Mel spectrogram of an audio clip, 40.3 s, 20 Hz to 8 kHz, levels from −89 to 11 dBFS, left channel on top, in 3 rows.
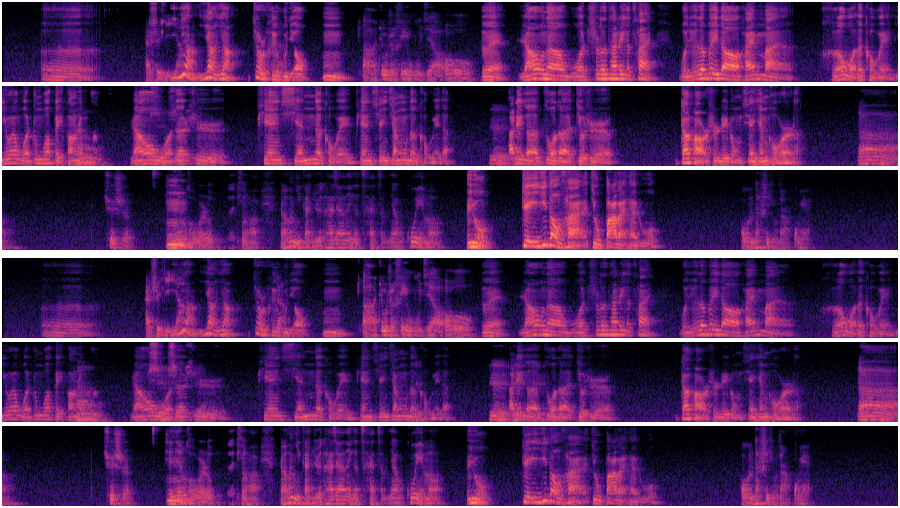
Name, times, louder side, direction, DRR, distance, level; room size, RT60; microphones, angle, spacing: voice 1, 0.6-1.4 2.2-5.2 7.2-9.8 10.2-11.9 12.3-14.9 15.4-16.8 17.3-20.2 21.0-22.6 23.6-25.5 29.3-29.7 33.8-34.2 34.7-36.8, left 6 dB, 80° left, 0.3 m, -26 dB
voice 2, 2.1-2.8 4.1-4.3 5.4-7.1 14.5-15.0 15.6-16.5 19.6-19.8 20.7-21.6 26.3-27.2 28.4-28.9 29.3-33.5 38.0-39.0, right 3 dB, 45° right, 0.6 m, -33 dB
7.9 x 3.2 x 4.4 m
head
